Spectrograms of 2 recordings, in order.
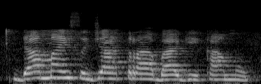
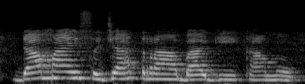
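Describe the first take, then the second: The two takes are said the same way.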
